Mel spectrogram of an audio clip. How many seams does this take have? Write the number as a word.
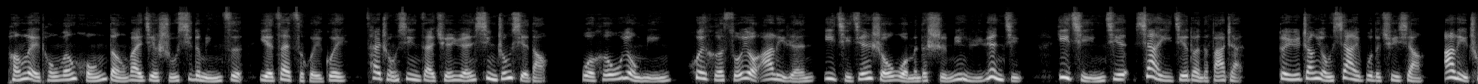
one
